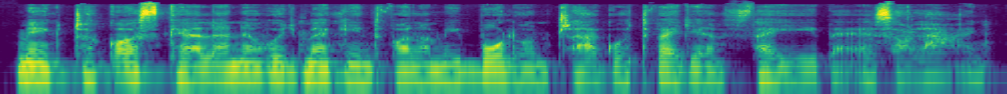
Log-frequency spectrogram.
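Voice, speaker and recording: A woman's voice: extremely low pitch, steady tone, a little mellow, husky, exaggerated voice. A woman reading the lines of a worried, strict noble mother, who speaks sharply and anxiously. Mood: fretful.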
